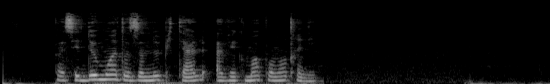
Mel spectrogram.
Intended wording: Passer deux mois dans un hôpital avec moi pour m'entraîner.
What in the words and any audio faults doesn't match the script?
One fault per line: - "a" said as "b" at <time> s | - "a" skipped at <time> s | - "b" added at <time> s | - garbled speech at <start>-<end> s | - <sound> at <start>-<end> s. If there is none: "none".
none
